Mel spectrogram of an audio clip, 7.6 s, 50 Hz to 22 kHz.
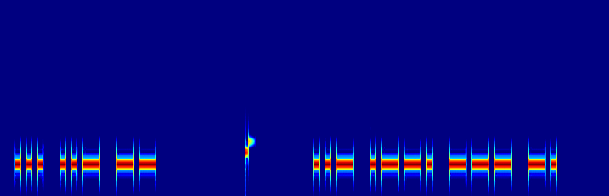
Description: Morse code, heard as a keyed tone, about 17 wpm, 700 Hz. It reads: SUM UPON
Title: Sentences from Top 1000 Words - Review Part 6 - New Word Drill - 17wpm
